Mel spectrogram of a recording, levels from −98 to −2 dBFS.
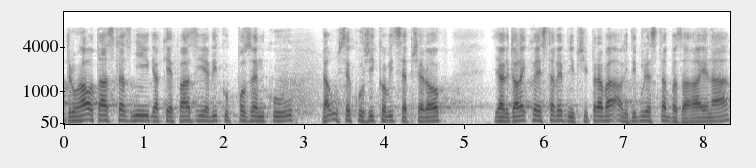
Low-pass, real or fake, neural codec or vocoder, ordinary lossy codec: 7.2 kHz; fake; codec, 16 kHz, 2 kbps, FunCodec, trained on Chinese and English, 25 frames a second; AAC, 48 kbps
